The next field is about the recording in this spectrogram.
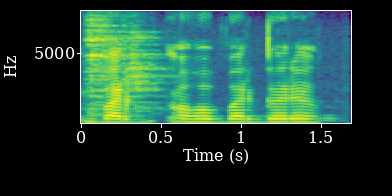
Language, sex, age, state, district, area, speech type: Punjabi, female, 18-30, Punjab, Patiala, rural, spontaneous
